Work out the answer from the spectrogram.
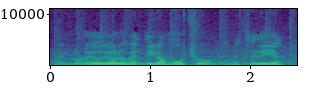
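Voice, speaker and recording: A man's voice: medium pitch, flat delivery, fast talker, warm tone, faint music behind. A man from Cuba, a church guitarist answering interview questions in a devout manner. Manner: devout, peppers speech with "amén" and "para la gloria del Señor".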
